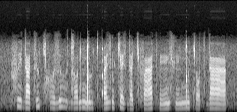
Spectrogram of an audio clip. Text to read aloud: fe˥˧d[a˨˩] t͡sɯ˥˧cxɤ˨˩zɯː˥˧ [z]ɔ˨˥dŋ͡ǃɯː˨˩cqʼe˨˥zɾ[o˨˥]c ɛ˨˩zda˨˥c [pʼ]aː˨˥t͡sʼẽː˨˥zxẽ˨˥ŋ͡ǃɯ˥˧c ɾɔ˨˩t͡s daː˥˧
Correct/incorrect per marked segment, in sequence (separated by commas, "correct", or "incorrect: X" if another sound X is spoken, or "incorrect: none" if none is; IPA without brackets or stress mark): correct, incorrect: d͡z, incorrect: u˨˥, incorrect: f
